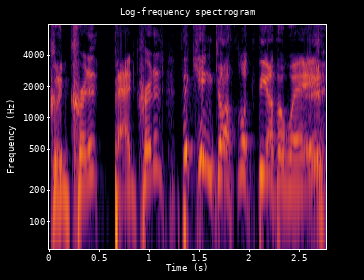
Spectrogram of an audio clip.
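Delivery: hard, high action-ad voice with medieval-style phrasing. Trading lines in a mock medieval ad: hard, high action voice, medieval speak. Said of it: "Hard, high action voice, but medieval speak".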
